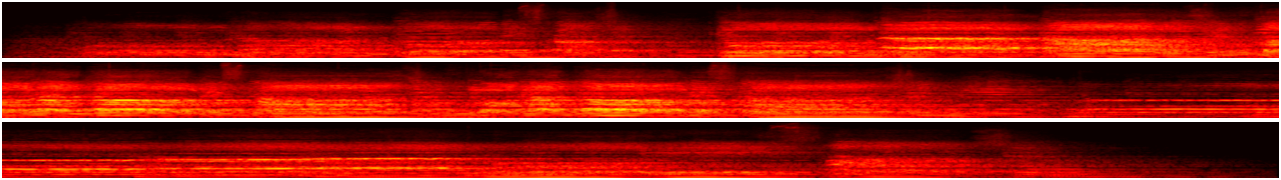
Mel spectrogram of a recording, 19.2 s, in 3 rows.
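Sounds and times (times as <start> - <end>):
chorus singing: 0.1 - 18.8.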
